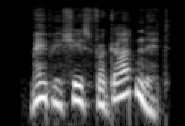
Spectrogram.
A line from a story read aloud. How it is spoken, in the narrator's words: Matty said in a tremulous whisper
